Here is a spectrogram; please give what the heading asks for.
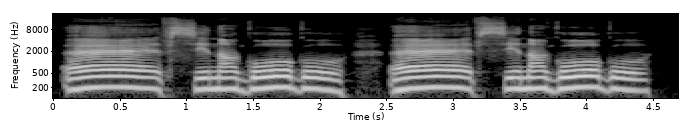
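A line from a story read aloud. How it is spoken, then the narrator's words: Wide-mouthed nasal calling. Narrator (Russian): Слушка широко раззевая бородатый рот, гнусавил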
